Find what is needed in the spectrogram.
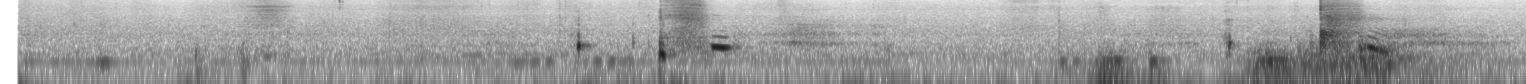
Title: Allergy sneezes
